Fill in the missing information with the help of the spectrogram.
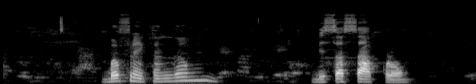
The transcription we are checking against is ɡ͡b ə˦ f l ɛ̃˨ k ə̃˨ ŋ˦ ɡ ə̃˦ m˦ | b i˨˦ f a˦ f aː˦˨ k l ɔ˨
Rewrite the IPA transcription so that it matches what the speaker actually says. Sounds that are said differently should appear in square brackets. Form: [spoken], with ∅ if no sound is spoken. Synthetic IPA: ɡ͡b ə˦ f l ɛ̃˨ k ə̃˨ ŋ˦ ɡ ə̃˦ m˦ | b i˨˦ [s] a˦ [s] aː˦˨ k l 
